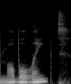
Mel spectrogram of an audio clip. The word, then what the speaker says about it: Mobilinkd: link D I guess it's our mobile linked is how they pronounce it um you're going to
